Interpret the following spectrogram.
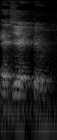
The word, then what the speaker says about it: adjective: So whenever d comes in between a and j, a और j के बीच में आ जाता है तो it is not pronounced. It will be adjective.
